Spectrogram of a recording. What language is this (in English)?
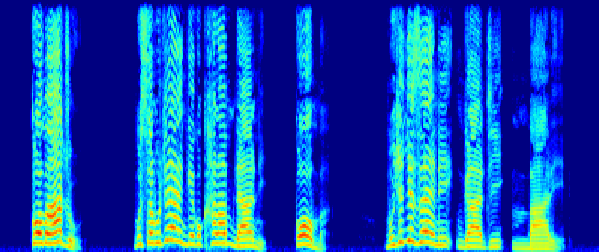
Nyanja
